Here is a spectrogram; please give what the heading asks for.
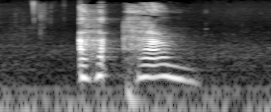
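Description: One sneeze: a short voiced intake and then a noisy, explosive burst that trails off with a falling voiced tone. Quiet background, no talking.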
